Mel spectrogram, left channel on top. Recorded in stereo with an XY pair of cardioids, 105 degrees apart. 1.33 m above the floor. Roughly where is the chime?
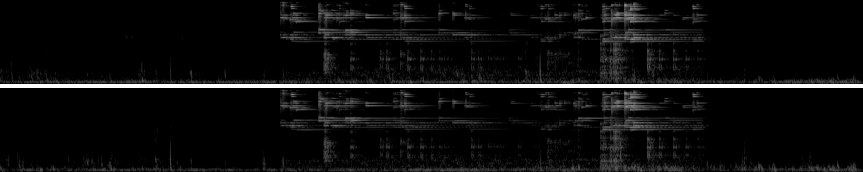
Ahead.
